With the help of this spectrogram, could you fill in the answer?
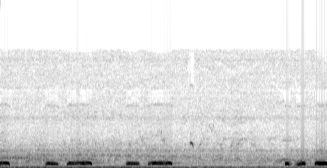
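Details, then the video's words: Spotted dove kept as a decoy, cooing in short-then-long paired notes, pausing, then resuming with quicker, sliding coos, over low steady background hum and a faint chirp. "chim cu mồi gáy gọi bổi"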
